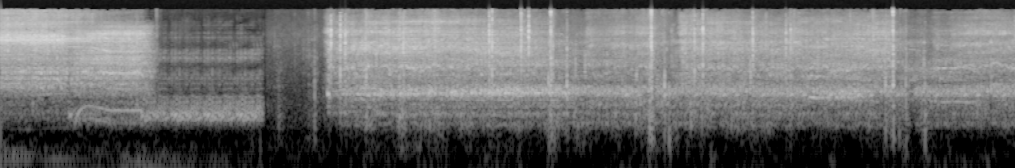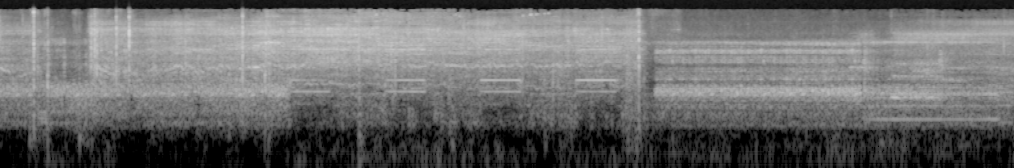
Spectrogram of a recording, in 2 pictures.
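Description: Small electric motors and gearboxes of an RC excavator and a Huina RC dump truck whining as they work, with stones scraping. A two-tone electronic beep repeats about once a second for a few seconds after the middle. The sound cuts out briefly about three seconds in.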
